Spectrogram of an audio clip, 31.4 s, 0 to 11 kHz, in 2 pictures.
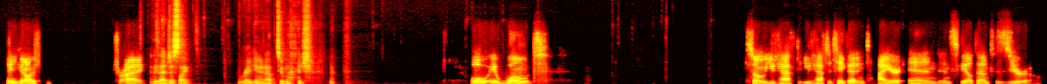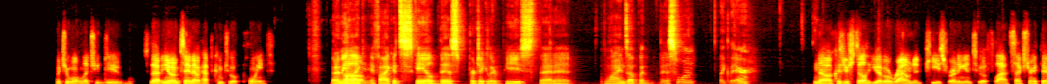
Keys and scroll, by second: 2.7 space, 2.9 o, 22.1 s, 27.7 space.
